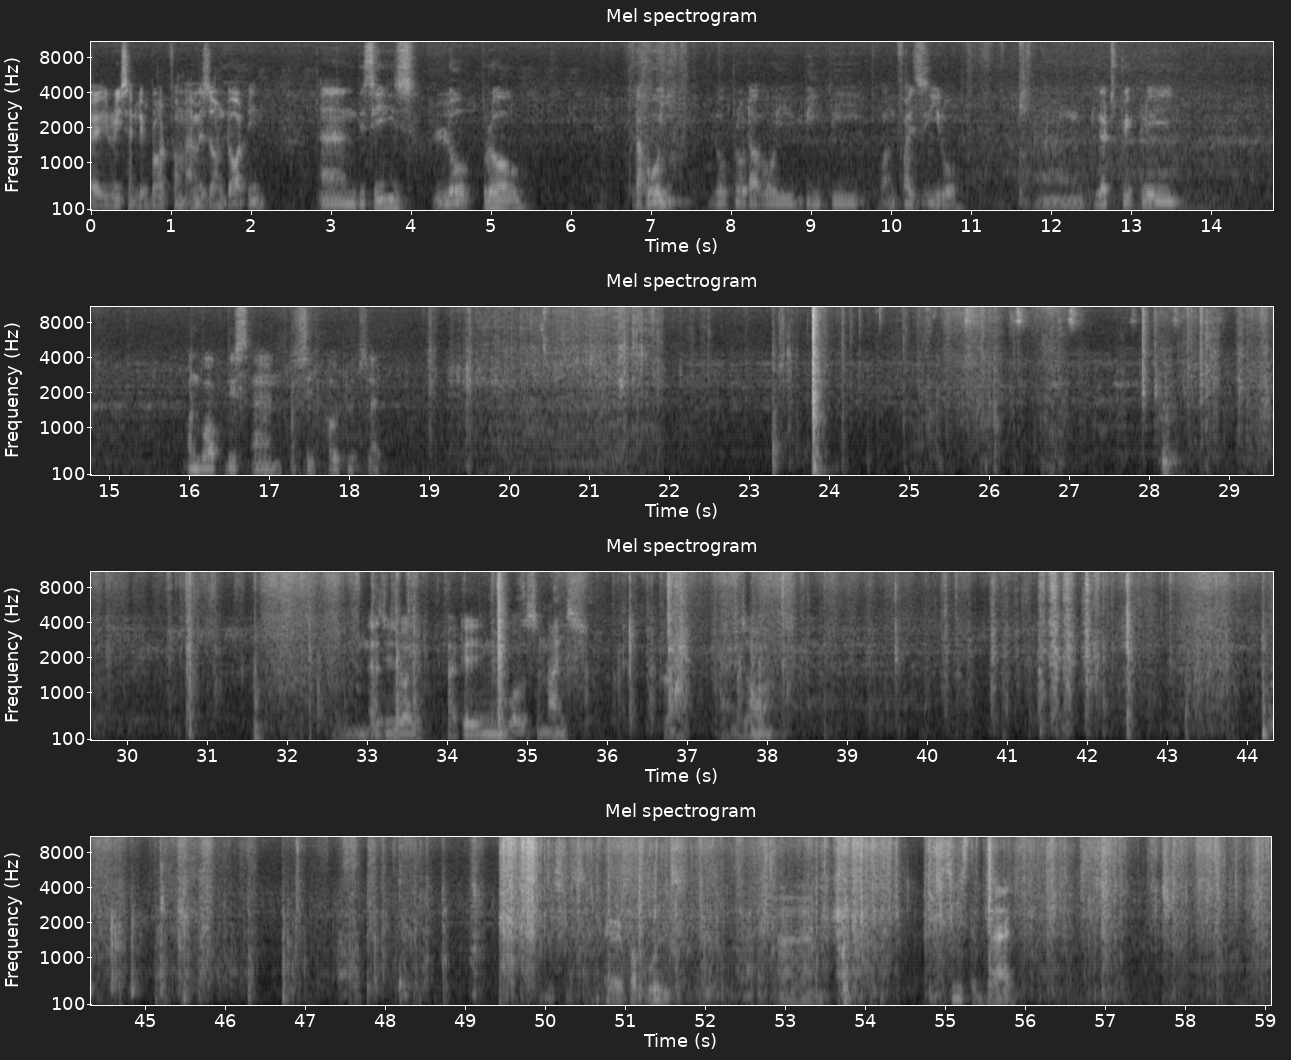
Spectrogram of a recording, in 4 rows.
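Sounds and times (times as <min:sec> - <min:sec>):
packing tape pulled off cardboard: 0:19.0 - 0:22.0, 0:39.6 - 0:46.4
cardboard rubbing and scraping: 0:40.2 - 0:42.4, 0:43.1 - 0:46.4, 0:47.4 - 0:59.0.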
